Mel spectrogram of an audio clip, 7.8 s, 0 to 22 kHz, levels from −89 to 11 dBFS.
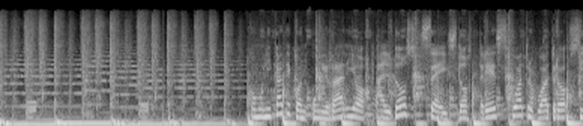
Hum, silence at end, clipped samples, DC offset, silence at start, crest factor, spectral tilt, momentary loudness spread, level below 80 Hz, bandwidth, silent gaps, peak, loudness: none; 0 s; under 0.1%; under 0.1%; 0 s; 12 dB; -5 dB/octave; 5 LU; -16 dBFS; 15.5 kHz; none; -2 dBFS; -14 LUFS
